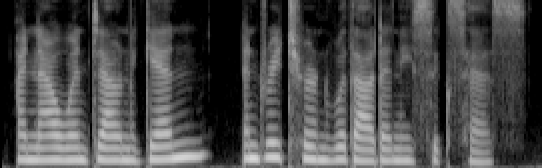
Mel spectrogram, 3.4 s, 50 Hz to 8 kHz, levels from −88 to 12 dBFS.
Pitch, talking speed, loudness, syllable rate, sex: 215 Hz, 175 wpm, -15 LUFS, 5.5 syllables/s, female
